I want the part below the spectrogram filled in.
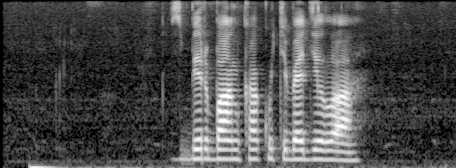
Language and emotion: Russian, neutral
